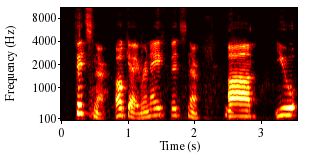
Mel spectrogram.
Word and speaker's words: Pfitzner: renee how do you say your last name fitzner fitzner okay renee fitzner um you are an artist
